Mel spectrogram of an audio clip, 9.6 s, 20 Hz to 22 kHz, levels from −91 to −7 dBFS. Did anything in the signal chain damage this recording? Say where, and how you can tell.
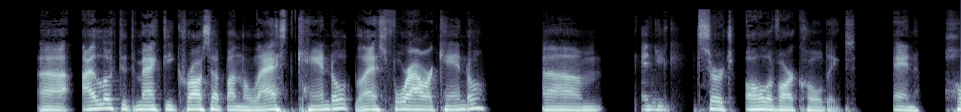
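Yes. Repeated packet loss (robotic sound) hits the network stage from 6.27 to 6.65 s, just after "four hour candle um". There are four gaps, the longest 60 ms. About 140 ms is patched by extending the previous sound, so roughly a third of that stretch turns choppy.

A long network dropout follows at 6.71 to 6.95 s, before "search all of our", likely caused by the network. About 220 ms never arrives. The held sound fades to roughly 110 ms of silence before the audio resumes with that piece missing.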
